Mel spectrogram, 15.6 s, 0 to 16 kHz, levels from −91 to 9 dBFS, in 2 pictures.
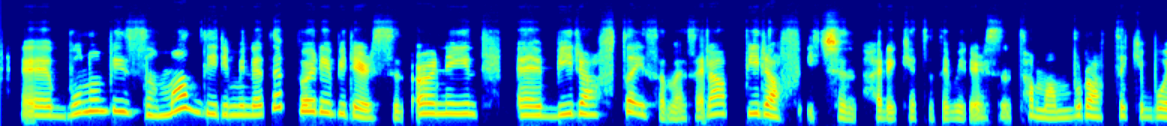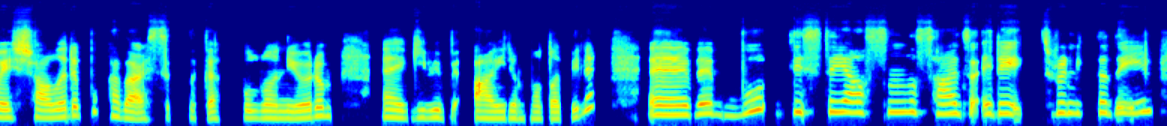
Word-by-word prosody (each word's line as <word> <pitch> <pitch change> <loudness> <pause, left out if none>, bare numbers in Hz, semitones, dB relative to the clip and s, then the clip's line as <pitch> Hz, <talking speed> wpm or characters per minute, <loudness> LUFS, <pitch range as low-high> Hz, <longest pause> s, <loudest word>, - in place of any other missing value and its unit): eee, 225 - +6
bunu 300 +10 -2
bir 330 -2 +1
zaman 310 - +1
dilimine 245 -3 -1
de 245 - 0
bölebilirsin. 250 - +3
Örneğin, 270 -1 +2 0.3
eee, 230 0 +4
bir 255 +7 0
rafta 265 +5 +1
ise 250 -3 -5
mesela, 260 +2 0
bir 280 -1 +2
raf - - +4
için - - +8
hareket - - -2
edebilirsin, - - -4
“Tamam, 170 -1 -5
bu 225 - -4
raftaki 200 -1 -5
bu 200 -1 +1
eşyaları 180 +2 +4
bu - - -10
kadar 200 - +1
sıklıkla 165 -2 -6 0.2
kullanıyorum.” 170 +3 -1 0.4
eee, 185 -2 +1
gibi 180 +1 -6
bir 180 - -6
ayrım 165 0 +1
olabilir. 155 - -3 0.4
Eee, 245 0 +6
ve 265 +1 +3
bu 300 +12 -2 0.2
listeyi 310 0 +1
aslında 310 +1 -3
sadece 270 -2 -1
elektronikte 275 +2 0
değil, 310 - -1
245 Hz, 155 wpm, -23 LUFS, 185-285 Hz, 0.4 s, için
